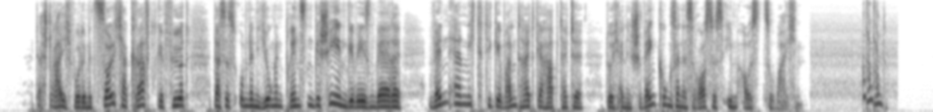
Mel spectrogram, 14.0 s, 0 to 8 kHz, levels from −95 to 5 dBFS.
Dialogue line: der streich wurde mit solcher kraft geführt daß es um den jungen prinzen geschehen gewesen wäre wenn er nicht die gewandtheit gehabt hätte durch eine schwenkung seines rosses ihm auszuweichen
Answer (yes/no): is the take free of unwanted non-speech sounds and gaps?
no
